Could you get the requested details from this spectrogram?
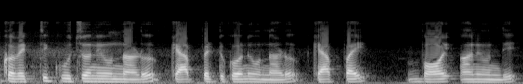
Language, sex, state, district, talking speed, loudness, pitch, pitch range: Telugu, male, Telangana, Mahabubabad, 135 wpm, -14 LUFS, 125 Hz, 115-130 Hz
